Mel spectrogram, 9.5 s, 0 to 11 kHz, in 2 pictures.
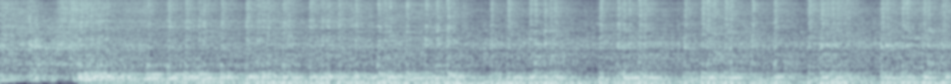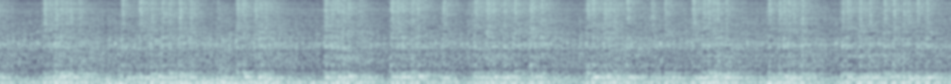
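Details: Jeep 4.6 stroker inline-six with T3/T4 turbo, Ford coils and a Holley Terminator X ECU: catches straight away and settles into a steady, even idle with throttle blips; runs clean and healthy.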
